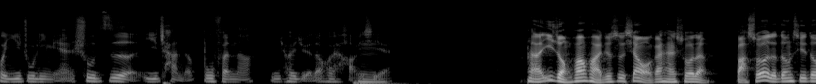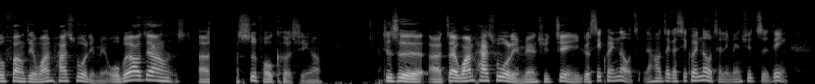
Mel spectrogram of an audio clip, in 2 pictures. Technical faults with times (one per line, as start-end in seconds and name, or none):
10.25-10.53 rebuffering stall
14.07-16.31 section at the wrong speed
